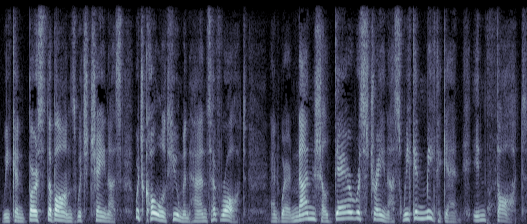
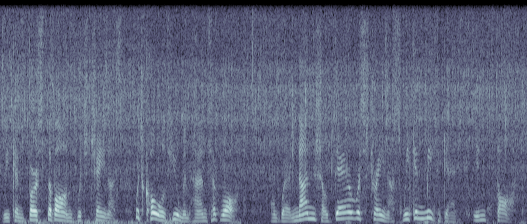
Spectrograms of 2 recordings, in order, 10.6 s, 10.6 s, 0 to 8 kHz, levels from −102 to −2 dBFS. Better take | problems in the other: first | background sound (Thunder); 10 dB below the speech

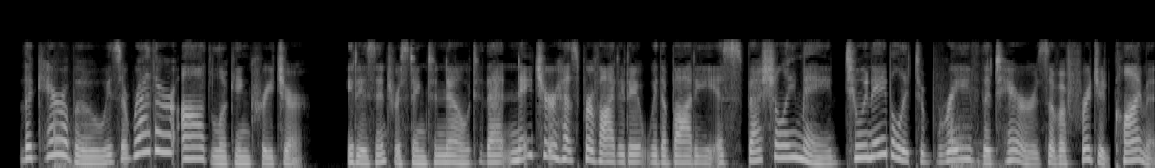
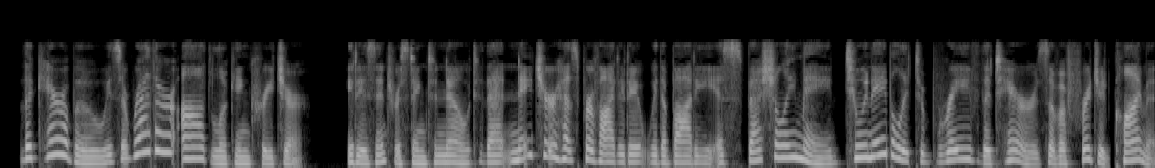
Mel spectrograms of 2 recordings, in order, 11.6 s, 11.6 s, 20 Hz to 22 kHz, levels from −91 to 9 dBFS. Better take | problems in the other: second | background sound (Thump, thud); 18 dB below the speech

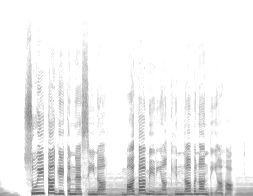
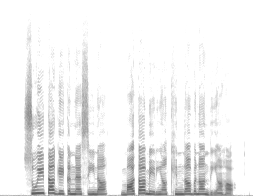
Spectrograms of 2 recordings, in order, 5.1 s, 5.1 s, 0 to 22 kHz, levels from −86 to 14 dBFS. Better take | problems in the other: second | noise reduction (neural mask model RNNoise)

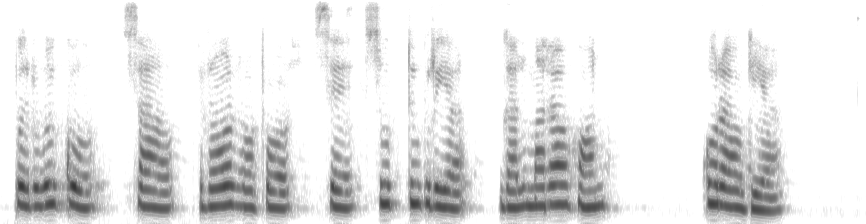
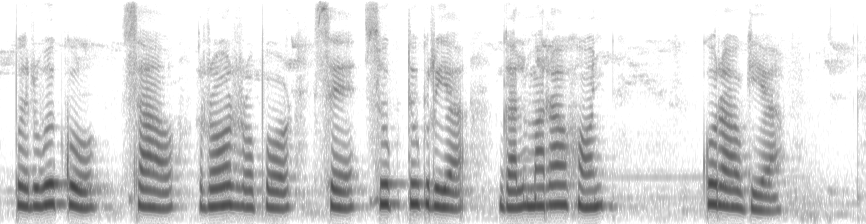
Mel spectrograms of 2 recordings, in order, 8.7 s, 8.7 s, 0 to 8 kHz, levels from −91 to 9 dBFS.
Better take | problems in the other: second | noise reduction (neural mask model DeepFilterNet 3)

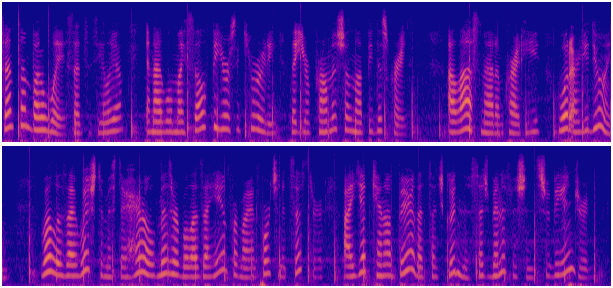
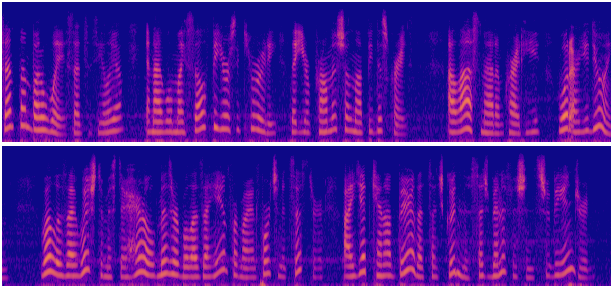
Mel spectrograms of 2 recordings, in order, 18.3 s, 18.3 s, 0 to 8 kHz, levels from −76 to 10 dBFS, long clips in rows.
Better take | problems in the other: second | background sound (Run); 16 dB below the speech

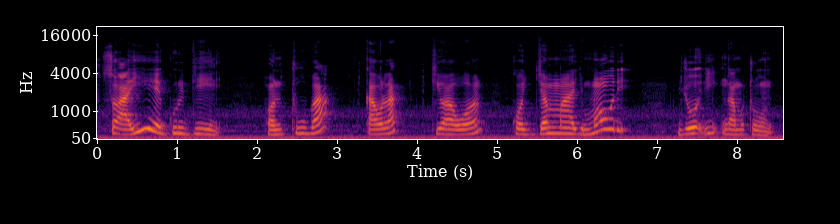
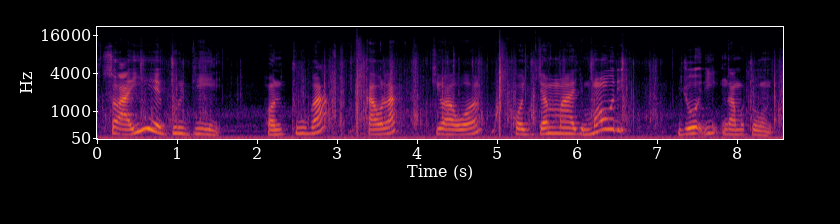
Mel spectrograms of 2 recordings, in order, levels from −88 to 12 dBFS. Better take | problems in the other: first | background sound (Livestock, farm animals, working animals); 17 dB below the speech

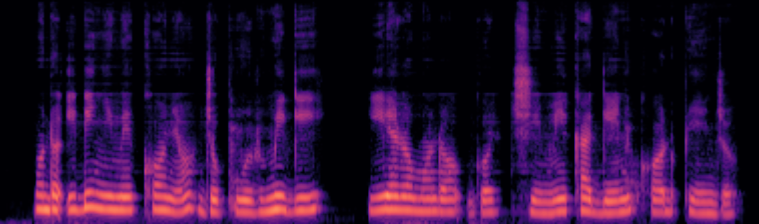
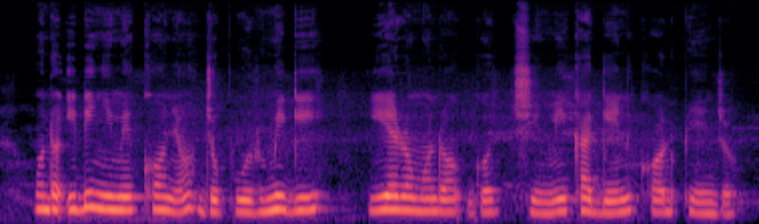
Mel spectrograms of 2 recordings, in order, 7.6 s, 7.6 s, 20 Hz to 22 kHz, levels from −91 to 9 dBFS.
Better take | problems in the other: second | noise reduction (neural mask model DeepFilterNet 3)

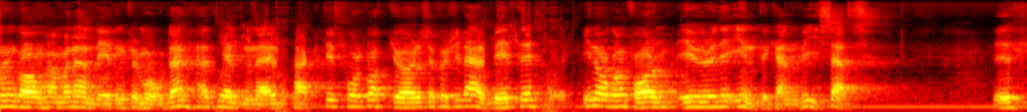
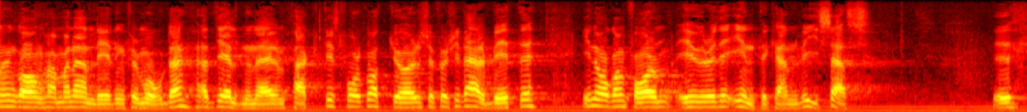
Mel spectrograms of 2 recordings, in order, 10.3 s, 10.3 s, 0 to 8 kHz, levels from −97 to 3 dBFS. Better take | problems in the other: second | noise reduction (neural separator model SepFormer DNS4)

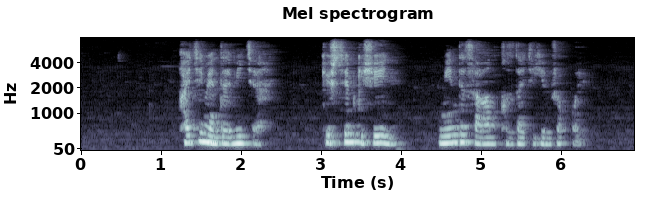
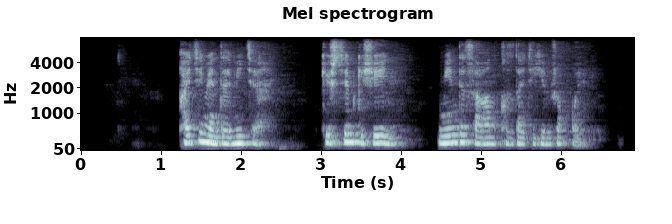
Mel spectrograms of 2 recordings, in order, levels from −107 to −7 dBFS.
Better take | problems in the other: second | noise reduction (classical method log-MMSE)

